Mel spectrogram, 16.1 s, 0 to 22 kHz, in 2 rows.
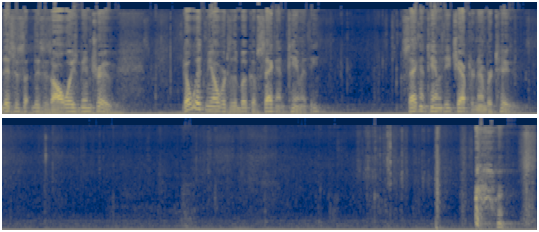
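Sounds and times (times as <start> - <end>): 
speech: 0.0 - 2.0, 2.8 - 4.9, 6.0 - 7.9, 15.5 - 15.7
quiet room hum: 0.0 - 16.0
person coughing: 15.1 - 15.9.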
